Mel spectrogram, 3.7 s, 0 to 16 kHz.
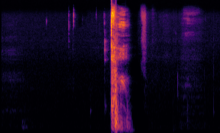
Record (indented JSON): {
  "cough_length": "3.7 s",
  "cough_amplitude": 32768,
  "cough_signal_mean_std_ratio": 0.18,
  "survey_phase": "alpha (2021-03-01 to 2021-08-12)",
  "age": "45-64",
  "gender": "Female",
  "wearing_mask": "No",
  "symptom_none": true,
  "smoker_status": "Never smoked",
  "respiratory_condition_asthma": false,
  "respiratory_condition_other": false,
  "recruitment_source": "REACT",
  "submission_delay": "5 days",
  "covid_test_result": "Negative",
  "covid_test_method": "RT-qPCR"
}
